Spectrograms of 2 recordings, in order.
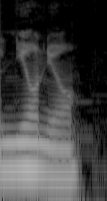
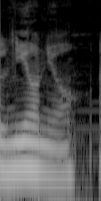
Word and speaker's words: Ñoño: Yeah, so she says, so for Carlos, Lil Smokey, for CJ, El Ñoño. That's N-O-N-O, but it's got the little Ñe accent on the ends. So it's El Ñoño.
